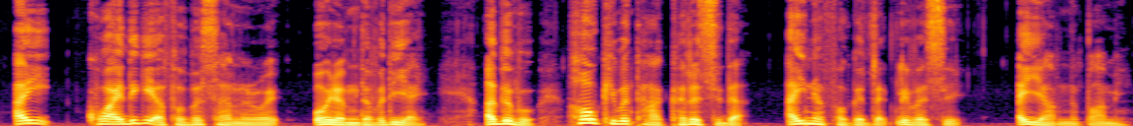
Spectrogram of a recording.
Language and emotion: Manipuri, happy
